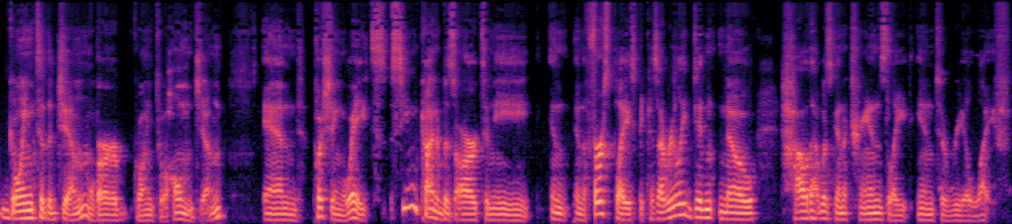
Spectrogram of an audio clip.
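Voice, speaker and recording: A plain, everyday voice from a man, fairly slow in pace with ordinary pitch variation, on a very clean recording with a silent background. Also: fairly low pitch for a man. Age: 60s. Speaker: podcast host, financial advisor. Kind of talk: podcast intro, personal story. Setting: live video podcast.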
